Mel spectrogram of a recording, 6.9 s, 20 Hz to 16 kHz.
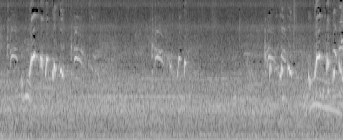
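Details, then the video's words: A male Oriental Magpie-robin in February 2021 gives short bursts of sweet, varied whistled notes in three phrases over several seconds, with a faint background hum. "鵲鴝 (雄) Oriental Magpie-robin (male)"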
